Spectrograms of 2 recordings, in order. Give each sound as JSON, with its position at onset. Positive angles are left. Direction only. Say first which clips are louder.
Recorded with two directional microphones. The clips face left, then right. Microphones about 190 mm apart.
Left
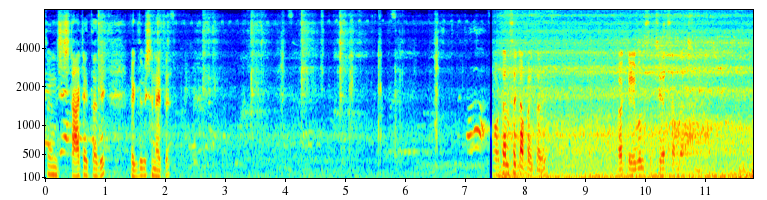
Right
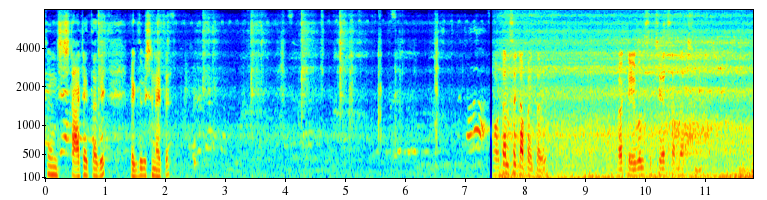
{"t": 0.0, "sound": "speech", "louder": "right 2 dB", "side_deg": -10}
{"t": 4.9, "sound": "a sound", "louder": "left 1 dB", "side_deg": 60}
{"t": 7.2, "sound": "vehicle", "louder": "even", "side_deg": 0}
